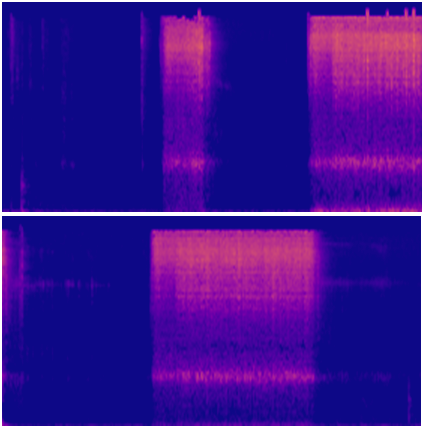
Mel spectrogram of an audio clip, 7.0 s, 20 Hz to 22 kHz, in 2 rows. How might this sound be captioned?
Freshener spray,recorded on the zoom h5 at home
